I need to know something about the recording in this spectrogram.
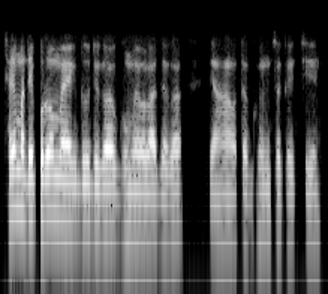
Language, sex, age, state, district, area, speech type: Maithili, male, 18-30, Bihar, Madhepura, rural, conversation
